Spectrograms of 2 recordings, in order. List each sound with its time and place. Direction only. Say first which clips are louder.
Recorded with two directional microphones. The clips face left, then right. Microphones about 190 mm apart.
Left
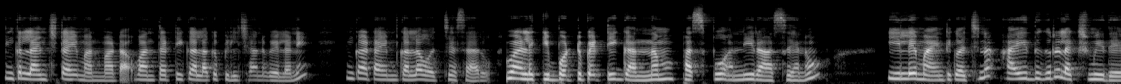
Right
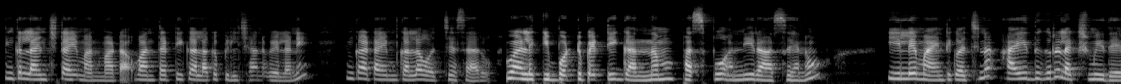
0.0 s a woman's voice: left 5 dB; 40° left (ahead or behind)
